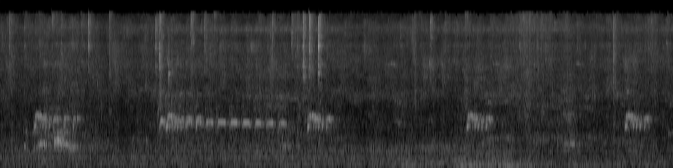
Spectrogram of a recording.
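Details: Zebra dove used for luring and catching at the sacred site of Tapak Jedah, giving short stepped, trilling coo phrases about every three seconds, one drawn-out phrase among them, over a low rumbling background with faint clicks.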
